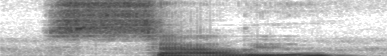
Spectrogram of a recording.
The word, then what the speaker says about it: salut: Now, of course, with the spelling, it does look like it might be pronounced salute, but it actually is pronounced salut.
